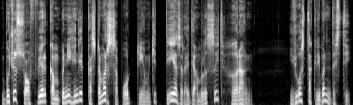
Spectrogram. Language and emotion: Kashmiri, surprised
